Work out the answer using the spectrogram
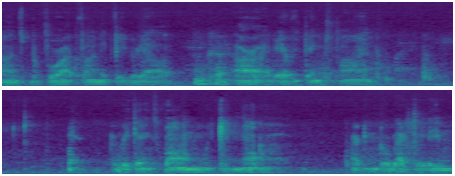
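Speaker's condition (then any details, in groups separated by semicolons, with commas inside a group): Total laryngectomy; total laryngectomy for cancer, voice prosthesis, esophagus stretched, HME; about four years since surgery, radiation finished; speaks with voice prosthesis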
